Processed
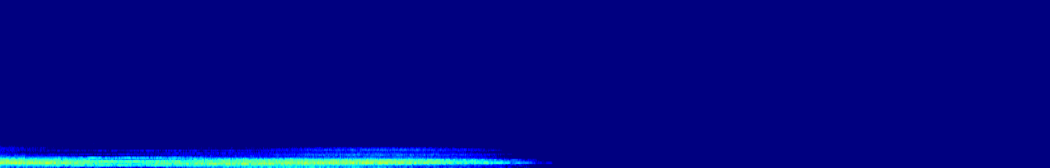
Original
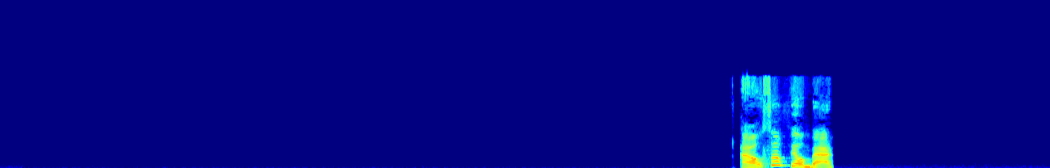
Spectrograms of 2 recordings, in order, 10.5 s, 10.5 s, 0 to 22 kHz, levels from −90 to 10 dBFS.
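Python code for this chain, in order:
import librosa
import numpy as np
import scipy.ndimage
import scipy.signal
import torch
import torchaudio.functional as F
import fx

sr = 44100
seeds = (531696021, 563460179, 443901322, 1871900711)

y = fx.formant_cascade(x, sr, vowel='a')
y = fx.paulstretch(y, sr, seeds[0], factor=5.5, window_s=0.5, from_s=7.54)
y = y * 10.0 ** (-7.0 / 20.0)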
